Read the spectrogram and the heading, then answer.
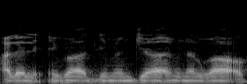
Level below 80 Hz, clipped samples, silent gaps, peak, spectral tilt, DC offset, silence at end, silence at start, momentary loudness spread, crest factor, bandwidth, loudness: -54 dBFS; under 0.1%; none; -10 dBFS; -11 dB/octave; under 0.1%; 0 s; 0 s; 6 LU; 20 dB; 5.8 kHz; -29 LUFS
